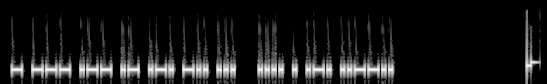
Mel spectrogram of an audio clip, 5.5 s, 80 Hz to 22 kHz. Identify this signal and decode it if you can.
Morse code, heard as a keyed tone, about 36 wpm, 700 Hz. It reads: TOWARDS HER?
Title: Sentences from Top 1000 Words - Review Part 4 - 35wpm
